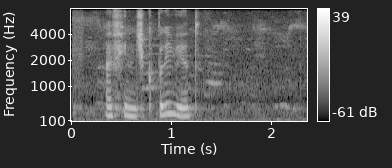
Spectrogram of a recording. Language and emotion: Russian, positive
